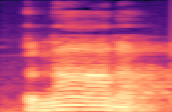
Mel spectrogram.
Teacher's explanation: If you take the word banana, my favourite word, it's emphasised in the middle. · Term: emphasis or stress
